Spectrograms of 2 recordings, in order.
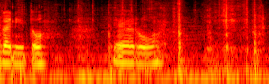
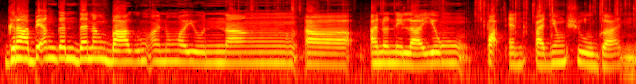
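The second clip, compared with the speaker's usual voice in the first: normal talking voice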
